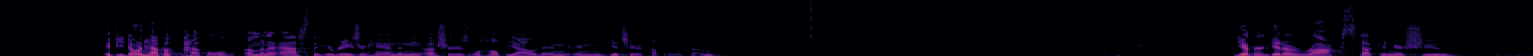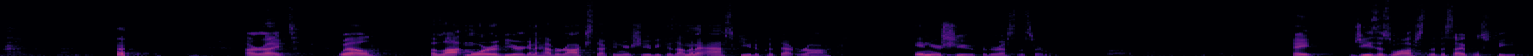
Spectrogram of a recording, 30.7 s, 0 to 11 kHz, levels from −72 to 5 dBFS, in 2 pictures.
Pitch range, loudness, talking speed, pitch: 105-145 Hz, -41 LUFS, 160 wpm, 125 Hz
